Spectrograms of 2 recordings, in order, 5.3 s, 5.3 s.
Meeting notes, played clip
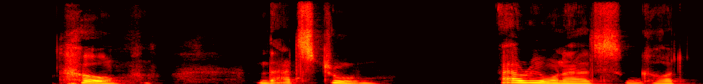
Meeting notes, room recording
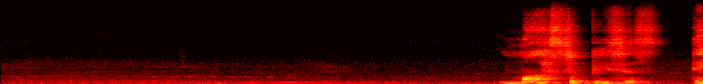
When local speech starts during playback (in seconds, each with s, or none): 3.7 s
